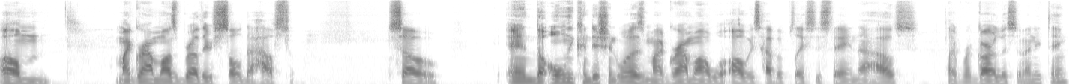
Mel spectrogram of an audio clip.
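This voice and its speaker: A man at medium pitch talks at a moderate pace in a flat, monotone delivery with a dark, mellow tone, big swings in loudness, and long, frequent pauses. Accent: American. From Compton, California. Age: 20s. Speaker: photographer and college student. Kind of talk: casual interview chat.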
